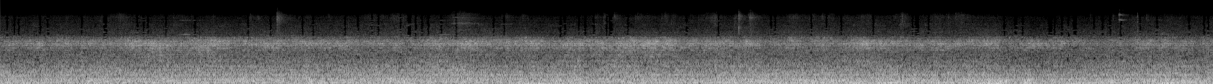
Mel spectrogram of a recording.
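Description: Steady running noise inside a Taiwan Railway Fu-Hsing express passenger coach at speed: the wheels rumbling on the rails, even and unbroken.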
